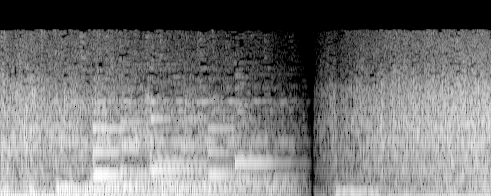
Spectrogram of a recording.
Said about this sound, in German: Du hast wirklich gut Applaus geerntet dort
